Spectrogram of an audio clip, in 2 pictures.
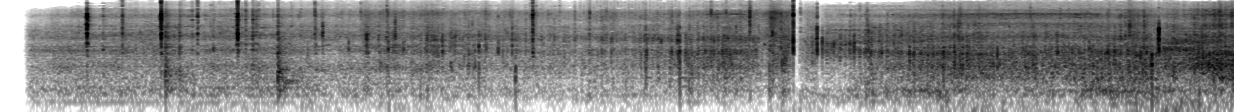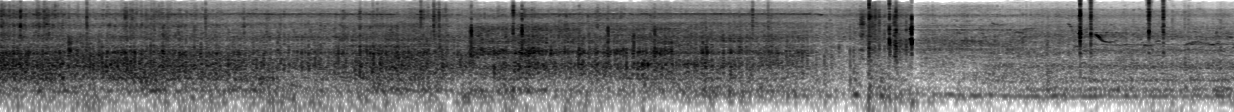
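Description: Knobby tyres of a Specialized Turbo Levo e-mountain bike rolling along, louder for the middle stretch as they crunch over a gravel track, with sharp knocks and rattles from bumps throughout.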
